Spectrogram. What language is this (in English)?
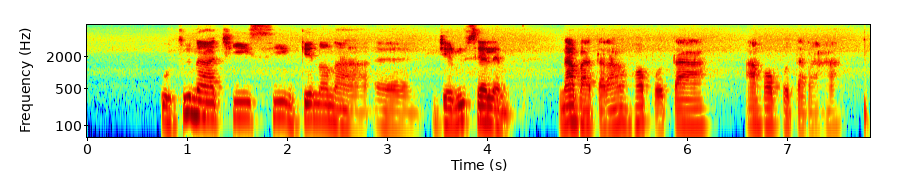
Igbo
